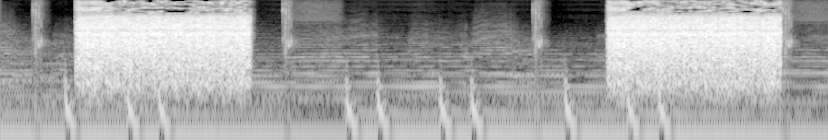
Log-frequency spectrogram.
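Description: Two loud bursts of harsh static, each lasting just under a second, about two and a half seconds apart, cutting over background music with a thudding beat.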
